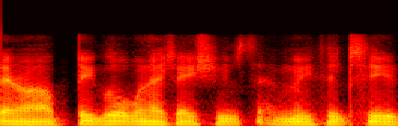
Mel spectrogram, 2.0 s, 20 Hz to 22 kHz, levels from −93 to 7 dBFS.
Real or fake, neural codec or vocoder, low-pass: fake; codec, 16 kHz, 0.5 kbps, FreqCodec, larger model; 7.2 kHz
